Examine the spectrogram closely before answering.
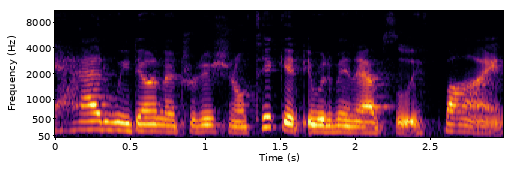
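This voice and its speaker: The woman speaking has a fairly low pitch. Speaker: travel vlogger. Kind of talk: casual vlog chat. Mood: relaxed, chatty. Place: home room.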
